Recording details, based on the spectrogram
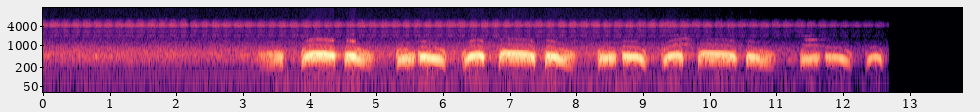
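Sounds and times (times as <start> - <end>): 
Common wood pigeon cooing: 3.2 - 12.7.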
